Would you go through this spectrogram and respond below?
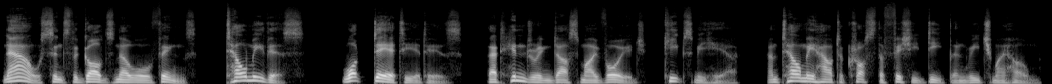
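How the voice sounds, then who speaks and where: Deep, dramatic warrior king storyteller. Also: big pitch swings, a little slow, darkish tone, no echo, clean studio sound. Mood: pleading, earnest. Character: Greek warrior king recounting his hardships, resolute, earnest. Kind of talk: dramatized epic audiobook narration.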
